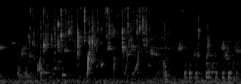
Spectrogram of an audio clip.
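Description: Water trickling and dripping off the wet top tray of a Gold Cube concentrator as it is lifted off, with many small irregular splashes into the tank below.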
